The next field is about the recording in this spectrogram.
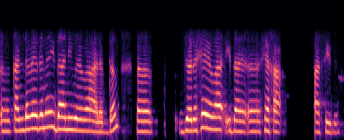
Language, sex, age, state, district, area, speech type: Sanskrit, female, 18-30, Kerala, Kannur, urban, conversation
